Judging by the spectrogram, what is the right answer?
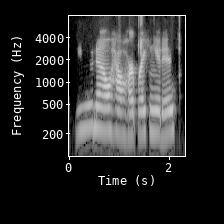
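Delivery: normal talking voice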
